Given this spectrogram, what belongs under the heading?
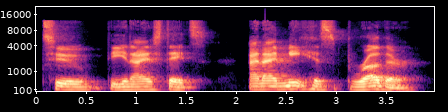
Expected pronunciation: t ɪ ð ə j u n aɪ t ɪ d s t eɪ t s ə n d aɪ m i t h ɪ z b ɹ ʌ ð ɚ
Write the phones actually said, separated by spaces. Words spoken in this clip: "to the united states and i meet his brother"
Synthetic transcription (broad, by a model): t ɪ ð ə j u n aɪ t ɪ d s t eɪ t s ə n aɪ m i t h ɪ z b ɹ ʌ ð ɚ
